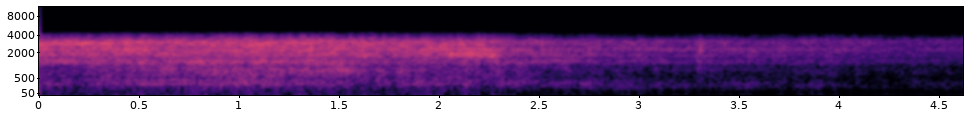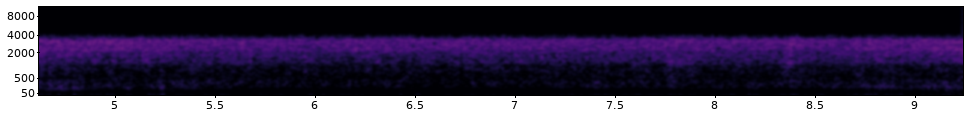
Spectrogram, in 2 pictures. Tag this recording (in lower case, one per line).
truck
vehicle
